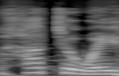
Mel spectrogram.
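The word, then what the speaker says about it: Hatuey: It's called Hattaway Cigars. It's that little red place right there at 16th and V Streets. It's spelled Hattuey.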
